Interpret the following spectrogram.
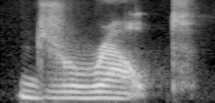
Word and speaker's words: drought: But in this case, this is pronounced drought.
